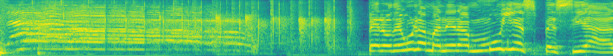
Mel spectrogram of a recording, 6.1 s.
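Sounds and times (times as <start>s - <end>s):
audience applause and cheering: 0.0s - 3.6s
speech: 4.4s - 6.1s.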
